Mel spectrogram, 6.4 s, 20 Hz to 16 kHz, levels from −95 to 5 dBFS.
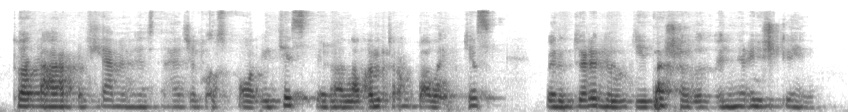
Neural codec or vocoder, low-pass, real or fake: codec, 24 kHz, 1.5 kbps, HILCodec; 10.8 kHz; fake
